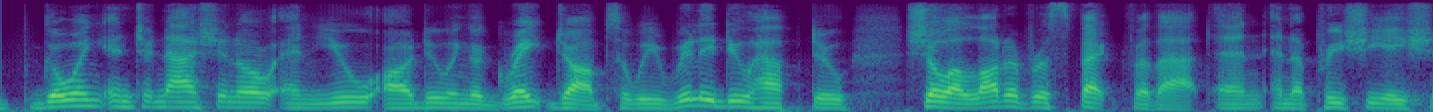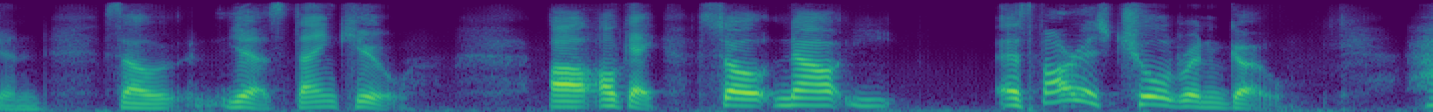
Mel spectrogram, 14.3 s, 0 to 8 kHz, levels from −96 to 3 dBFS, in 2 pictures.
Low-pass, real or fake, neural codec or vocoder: 7.2 kHz; fake; codec, 16 kHz, 1 kbps, X-Codec, WavLM features, trained on Multilingual LibriSpeech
